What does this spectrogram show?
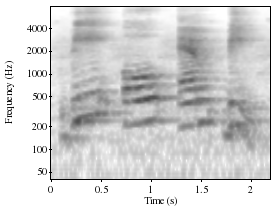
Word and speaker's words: bomb: per the rule that if the letter b comes after the letter m then the letter b becomes silent so b o m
